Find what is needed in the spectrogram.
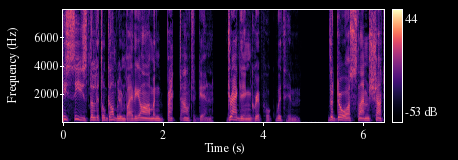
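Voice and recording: Against a quiet background, a text is read aloud in a natural voice.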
